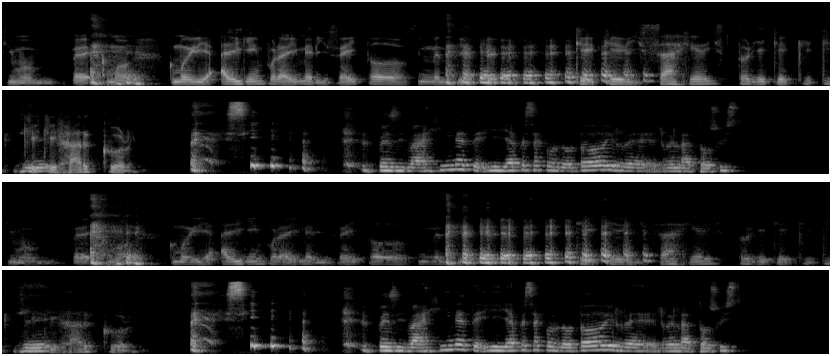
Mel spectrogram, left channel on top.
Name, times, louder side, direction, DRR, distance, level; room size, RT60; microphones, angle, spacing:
voice 1, 0.0-1.3 1.7-5.0 5.7-9.6, left 7 dB, 85° left, 0.3 m, -36 dB
voice 2, 0.9-1.4 4.4-5.7 8.4-8.8 10.2-11.0 11.7-15.7, right 2 dB, 20° right, 0.6 m, -29 dB
4.3 x 2.6 x 2.6 m
head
